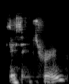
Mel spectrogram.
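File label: VoiceActing es, Male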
